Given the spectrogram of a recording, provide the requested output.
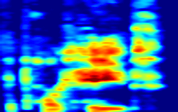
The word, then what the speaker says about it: apartheid: as I said earlier apart aid is fittingly pronounced apart hate it sounds like a heart hate it's basically apartness the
